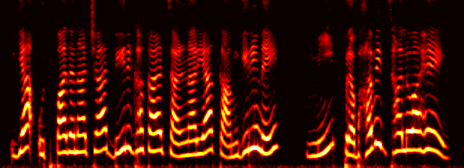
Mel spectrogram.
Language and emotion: Marathi, surprised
